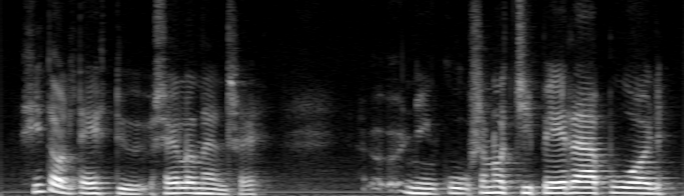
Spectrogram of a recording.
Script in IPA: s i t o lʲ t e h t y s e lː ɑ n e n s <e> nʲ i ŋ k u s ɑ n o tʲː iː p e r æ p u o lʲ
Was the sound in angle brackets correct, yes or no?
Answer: yes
